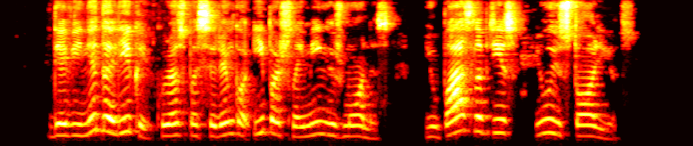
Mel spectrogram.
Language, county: Lithuanian, Klaipėda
